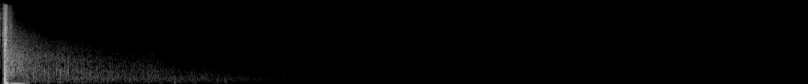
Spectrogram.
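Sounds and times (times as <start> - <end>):
FN F2000 rifle shot with silencer: 0.0 - 1.9.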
